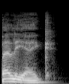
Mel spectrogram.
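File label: "bellyache", British English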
